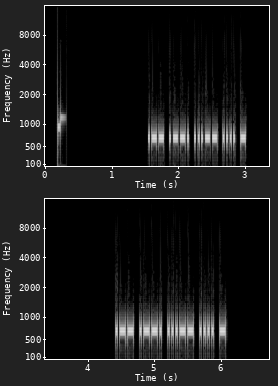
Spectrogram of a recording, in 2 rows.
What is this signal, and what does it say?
Morse code, heard as a keyed tone, about 35 wpm, 700 Hz. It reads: WP3HT WP3HT
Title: Speed Racing - USA 2x2 Call Signs 30wpm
